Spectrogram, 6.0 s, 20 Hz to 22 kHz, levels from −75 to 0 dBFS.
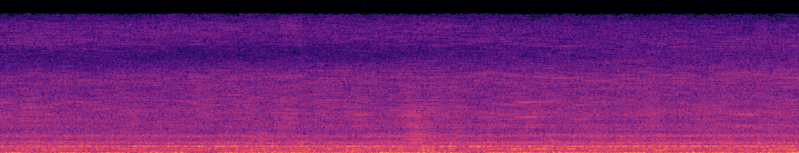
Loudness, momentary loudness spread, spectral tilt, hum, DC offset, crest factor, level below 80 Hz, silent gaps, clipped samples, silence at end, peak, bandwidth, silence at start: -21 LUFS; 2 LU; -3 dB/octave; none; under 0.1%; 14 dB; -34 dBFS; none; under 0.1%; 0 s; -6 dBFS; over 20 kHz; 0 s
